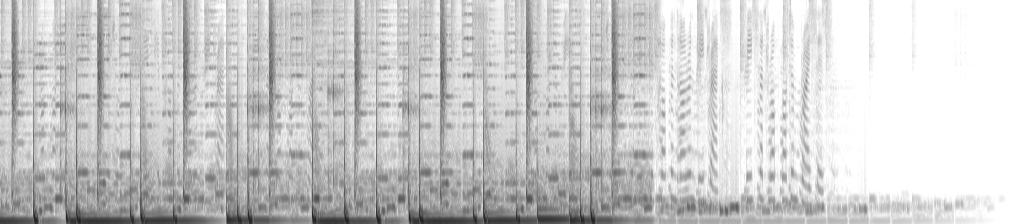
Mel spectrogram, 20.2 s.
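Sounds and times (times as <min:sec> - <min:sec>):
music beat: 0:00.0 - 0:13.3.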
